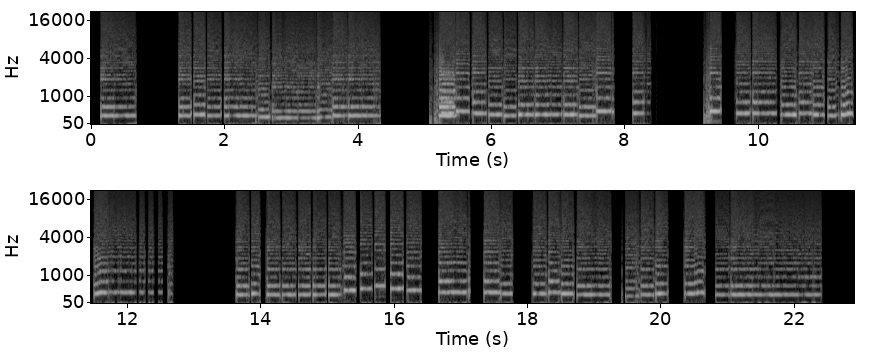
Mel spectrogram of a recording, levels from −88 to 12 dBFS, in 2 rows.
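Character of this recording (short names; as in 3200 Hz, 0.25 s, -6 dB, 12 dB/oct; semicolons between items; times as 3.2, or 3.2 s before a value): tremolo saw up 2.9 Hz, depth 35%; a quantiser's noise floor 6-bit, dither none; a shimmering, thickened sound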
